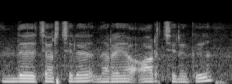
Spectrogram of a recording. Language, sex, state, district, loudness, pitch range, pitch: Tamil, male, Tamil Nadu, Kanyakumari, -15 LUFS, 135-140 Hz, 135 Hz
